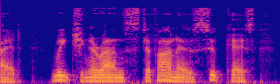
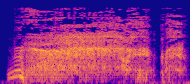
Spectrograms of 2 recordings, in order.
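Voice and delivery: long, loud coughing fit; hacking cough; 13 semitones higher, 4 dB louder than usual. A narrator's reading. Banker overcome by a fit, coughing loudly.

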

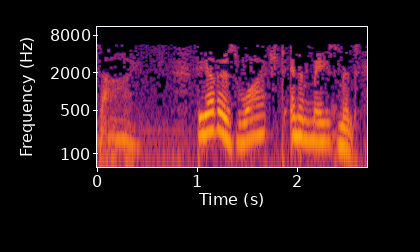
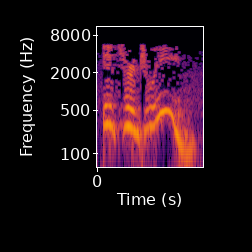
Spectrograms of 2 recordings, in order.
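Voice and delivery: put-on high child voice; earnest little boy; 9 semitones higher, slower than usual. A narrator's reading. Benny explains the motive to his sister, high earnest child voice. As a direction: pipe it up as a small boy.

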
